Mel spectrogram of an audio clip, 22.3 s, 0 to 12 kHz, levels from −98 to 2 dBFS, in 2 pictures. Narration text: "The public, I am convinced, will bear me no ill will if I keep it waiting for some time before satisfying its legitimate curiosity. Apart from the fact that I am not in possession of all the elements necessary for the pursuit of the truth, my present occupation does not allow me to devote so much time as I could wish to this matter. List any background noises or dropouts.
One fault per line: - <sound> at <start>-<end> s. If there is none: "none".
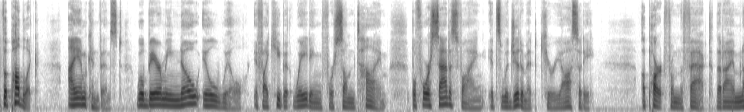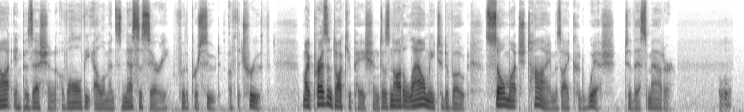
- laugh at 21.9-22.1 s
